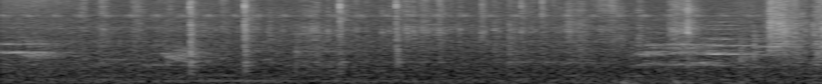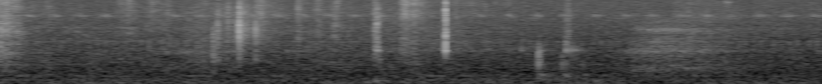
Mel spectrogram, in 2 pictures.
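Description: Quiet handling sounds: a sheet of paper and a small plastic bottle being moved about as fine zinc powder is tipped in, with a few light clicks and taps.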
